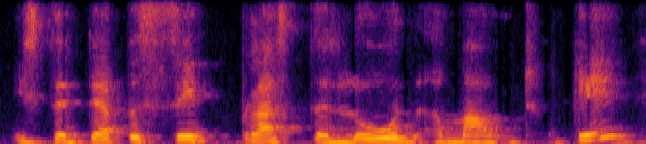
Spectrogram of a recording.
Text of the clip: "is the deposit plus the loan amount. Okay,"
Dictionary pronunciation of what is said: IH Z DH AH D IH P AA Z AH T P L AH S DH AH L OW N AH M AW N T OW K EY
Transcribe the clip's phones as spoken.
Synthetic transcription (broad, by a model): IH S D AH D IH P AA S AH T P L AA S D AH L OW N AH M AW N T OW K EY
